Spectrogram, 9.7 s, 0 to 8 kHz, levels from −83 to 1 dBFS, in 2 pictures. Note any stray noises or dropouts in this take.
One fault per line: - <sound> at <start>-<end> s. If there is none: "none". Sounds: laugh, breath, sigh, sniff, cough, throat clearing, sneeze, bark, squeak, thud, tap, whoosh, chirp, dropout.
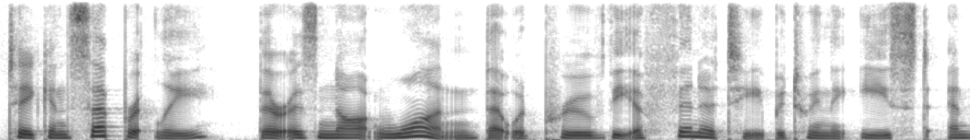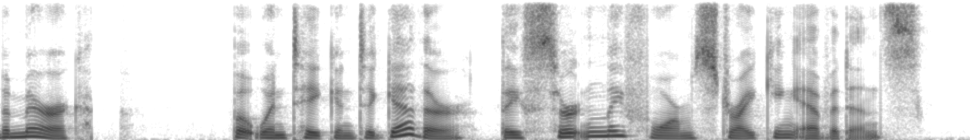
- dropout at 5.3-5.5 s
